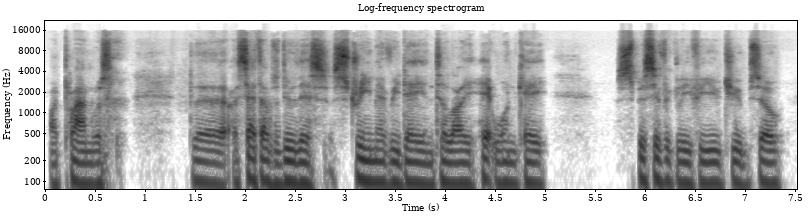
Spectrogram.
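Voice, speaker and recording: A middle-aged man, husky from tiredness, talks through a live stream in a low, fairly flat voice with a very dark, mellow tone. He rambles casually at a moderate pace, using plenty of fillers and restarts, and the recording is dry and close.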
